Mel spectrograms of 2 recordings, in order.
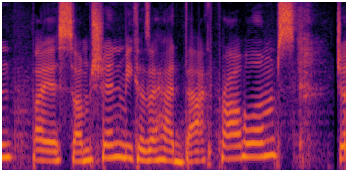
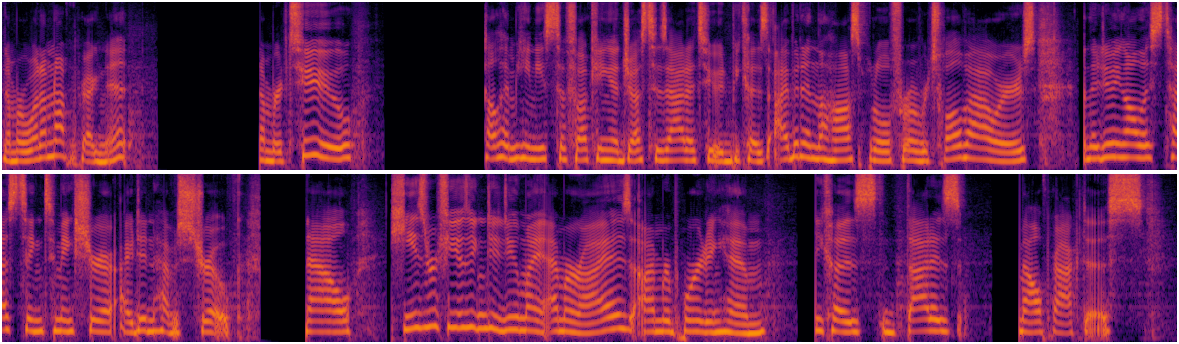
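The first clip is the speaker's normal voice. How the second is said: ordinary delivery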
